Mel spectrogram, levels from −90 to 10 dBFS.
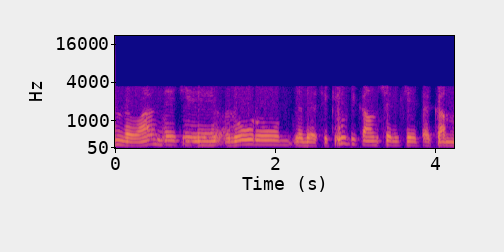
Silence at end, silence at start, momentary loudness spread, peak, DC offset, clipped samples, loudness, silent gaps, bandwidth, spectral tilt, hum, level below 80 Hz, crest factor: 0 s; 0 s; 4 LU; -10 dBFS; under 0.1%; under 0.1%; -28 LUFS; none; 3.7 kHz; -10 dB/octave; none; -74 dBFS; 16 dB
